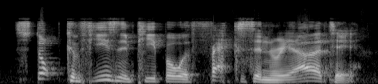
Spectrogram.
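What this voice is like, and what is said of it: Put-on accent. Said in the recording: “Let me repeat that with the accent.”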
